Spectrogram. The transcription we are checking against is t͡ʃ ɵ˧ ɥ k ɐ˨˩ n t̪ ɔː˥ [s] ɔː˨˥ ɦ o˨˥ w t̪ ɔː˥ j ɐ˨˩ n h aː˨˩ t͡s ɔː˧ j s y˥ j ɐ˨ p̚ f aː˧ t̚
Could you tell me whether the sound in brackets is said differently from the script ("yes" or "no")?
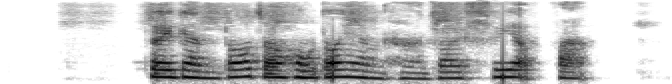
yes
